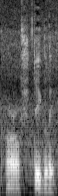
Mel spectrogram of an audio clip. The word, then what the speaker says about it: Carl Stiegele: i'm starting a new shotgun it's a uh carl stigley a friend of mine who was spent a lot of time in germany said that's how you pronounce that carl stigley he was from munich or as they pronounce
